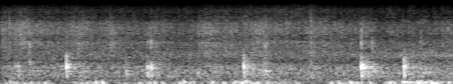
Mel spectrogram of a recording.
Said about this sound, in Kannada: ಸೊ ಎಲ್ಲ ಕ್ಲೀನಾಗಿ ಮಿಕ್ಸ್ ಮಾಡ್ಕೊಳ್ಳಿ ಎಲ್ಲ ಅನ್ನದ ಜೊತೆ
